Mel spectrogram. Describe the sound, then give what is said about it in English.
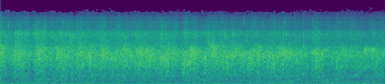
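Thick, sustained audience applause greeting a university executive vice chancellor at a UC Santa Barbara event. A continuous wash of many hands clapping holds at a steady, loud level throughout. “Let's give him a big hand.”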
